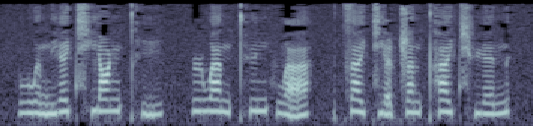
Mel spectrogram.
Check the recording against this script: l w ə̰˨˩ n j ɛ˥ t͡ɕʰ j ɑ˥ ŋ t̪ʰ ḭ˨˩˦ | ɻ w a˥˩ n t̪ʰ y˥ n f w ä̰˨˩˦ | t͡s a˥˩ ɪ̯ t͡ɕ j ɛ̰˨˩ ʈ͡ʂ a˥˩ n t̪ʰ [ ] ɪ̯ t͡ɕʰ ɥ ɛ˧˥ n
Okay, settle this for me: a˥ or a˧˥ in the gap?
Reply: a˥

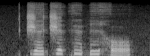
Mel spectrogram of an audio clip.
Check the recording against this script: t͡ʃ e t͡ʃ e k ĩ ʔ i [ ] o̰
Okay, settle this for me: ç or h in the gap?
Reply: h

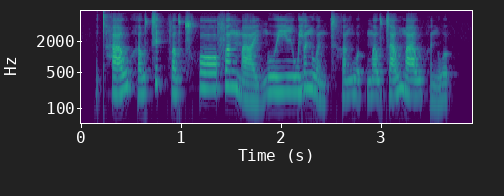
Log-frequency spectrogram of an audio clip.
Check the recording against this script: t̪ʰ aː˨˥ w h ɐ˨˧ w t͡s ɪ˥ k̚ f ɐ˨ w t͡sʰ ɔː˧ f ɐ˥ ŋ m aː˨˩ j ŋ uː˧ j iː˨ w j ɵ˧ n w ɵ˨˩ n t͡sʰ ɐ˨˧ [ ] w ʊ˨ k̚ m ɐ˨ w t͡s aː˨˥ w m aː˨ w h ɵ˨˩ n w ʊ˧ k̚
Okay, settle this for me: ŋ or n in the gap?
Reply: ŋ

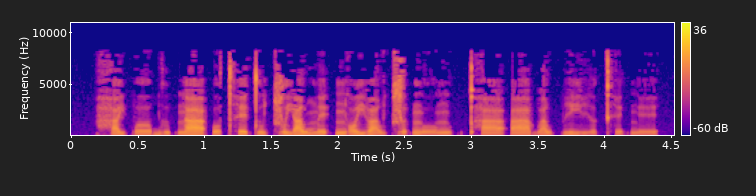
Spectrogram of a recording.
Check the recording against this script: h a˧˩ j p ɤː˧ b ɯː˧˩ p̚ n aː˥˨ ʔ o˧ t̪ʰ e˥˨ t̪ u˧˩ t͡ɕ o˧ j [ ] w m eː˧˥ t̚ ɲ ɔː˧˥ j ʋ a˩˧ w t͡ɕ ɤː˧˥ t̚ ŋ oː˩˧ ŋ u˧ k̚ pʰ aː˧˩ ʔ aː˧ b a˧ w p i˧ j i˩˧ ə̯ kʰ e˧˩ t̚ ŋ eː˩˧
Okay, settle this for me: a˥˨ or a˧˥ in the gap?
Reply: a˥˨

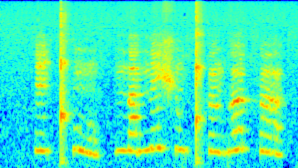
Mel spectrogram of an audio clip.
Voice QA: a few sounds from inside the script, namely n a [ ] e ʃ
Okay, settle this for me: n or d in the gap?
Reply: n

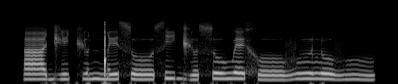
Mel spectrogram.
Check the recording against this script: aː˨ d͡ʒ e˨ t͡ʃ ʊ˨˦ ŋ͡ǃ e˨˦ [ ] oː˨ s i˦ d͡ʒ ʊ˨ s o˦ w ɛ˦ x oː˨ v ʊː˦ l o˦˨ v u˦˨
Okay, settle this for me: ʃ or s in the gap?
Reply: s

